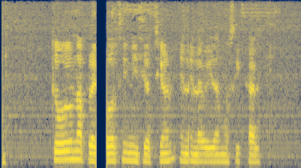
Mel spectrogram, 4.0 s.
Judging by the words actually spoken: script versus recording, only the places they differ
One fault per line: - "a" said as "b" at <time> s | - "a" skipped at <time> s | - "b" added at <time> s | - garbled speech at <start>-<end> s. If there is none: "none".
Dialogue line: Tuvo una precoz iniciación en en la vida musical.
none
